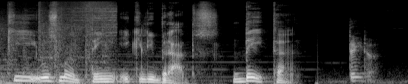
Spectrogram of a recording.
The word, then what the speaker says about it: Data: Data data my name is pronounced data.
